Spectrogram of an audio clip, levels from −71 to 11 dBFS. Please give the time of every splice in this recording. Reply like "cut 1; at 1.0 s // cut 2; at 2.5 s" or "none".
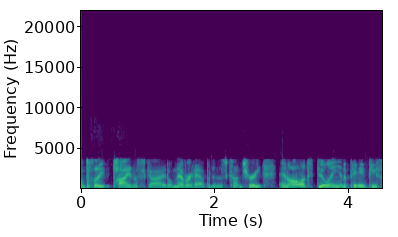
none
